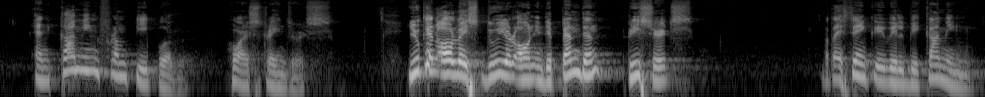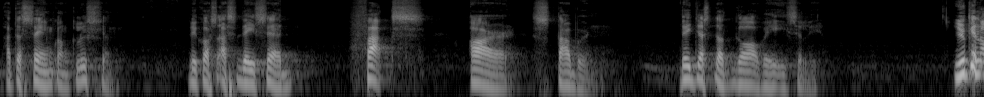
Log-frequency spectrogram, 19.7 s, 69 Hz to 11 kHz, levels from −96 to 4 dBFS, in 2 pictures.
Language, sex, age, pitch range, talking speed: English, male, 60-79, 140-215 Hz, 125 wpm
